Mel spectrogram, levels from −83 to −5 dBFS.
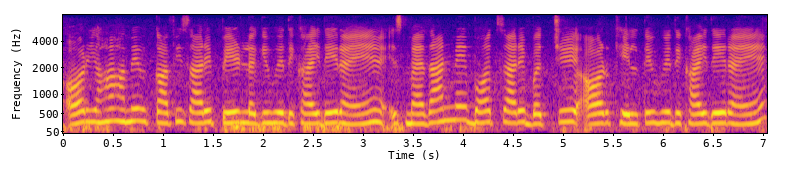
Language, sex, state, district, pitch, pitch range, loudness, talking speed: Hindi, female, Bihar, Gopalganj, 265 Hz, 250-285 Hz, -14 LUFS, 215 wpm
